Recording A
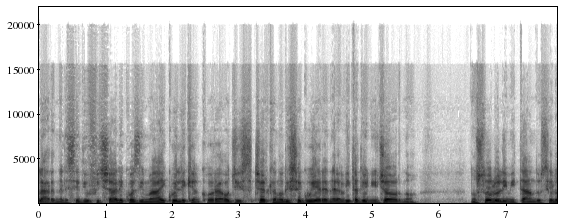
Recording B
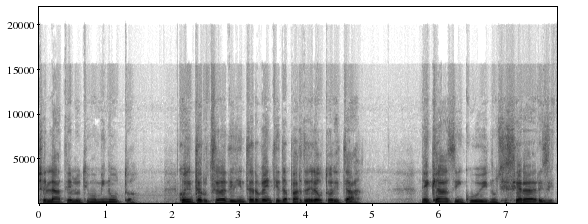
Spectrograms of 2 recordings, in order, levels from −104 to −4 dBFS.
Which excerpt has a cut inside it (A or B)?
B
